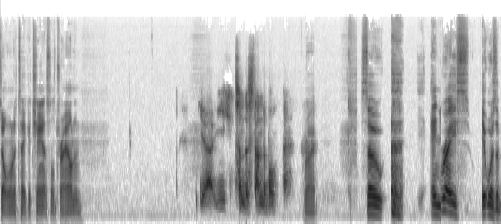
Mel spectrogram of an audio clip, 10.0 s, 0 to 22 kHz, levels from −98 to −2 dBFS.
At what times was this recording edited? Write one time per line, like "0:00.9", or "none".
0:01.1
0:04.7
0:07.1
0:08.8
